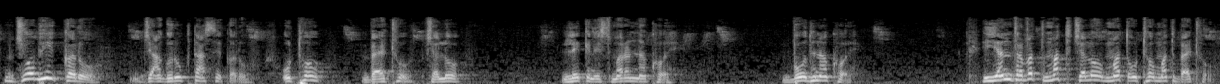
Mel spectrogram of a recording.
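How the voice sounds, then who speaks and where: A man delivering a meditative spiritual discourse as a teacher, speaking in short, measured phrases with repeated refrains. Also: fairly high pitch, very animated, darkish tone, a little hiss or hum.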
